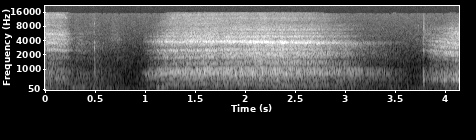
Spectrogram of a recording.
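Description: A person's long, soft breath, lasting about two seconds from about a second in; otherwise near silence.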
